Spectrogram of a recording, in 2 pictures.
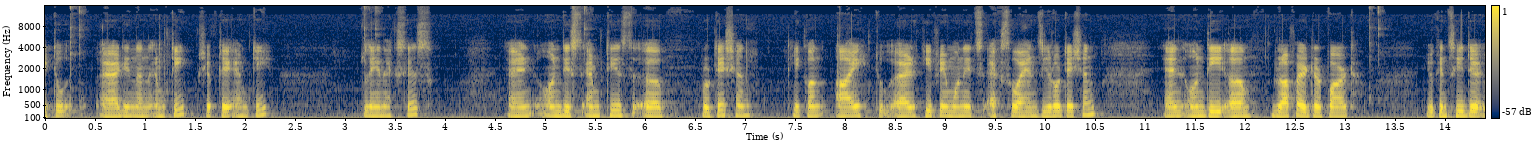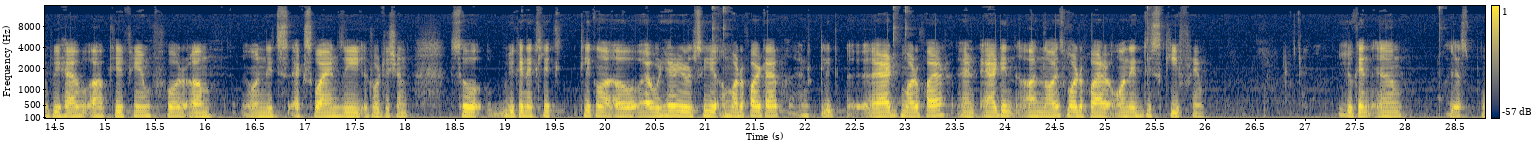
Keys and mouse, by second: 1.2 shift+a, 13.3 click, 21.2-25.5 drag, 28.4 click, 28.7 click.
